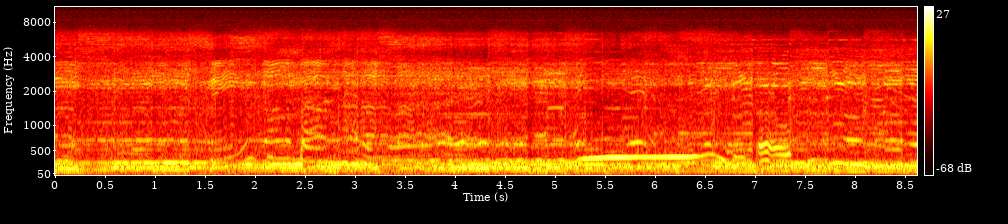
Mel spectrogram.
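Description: A group of young singers performing a song over rock-style accompaniment with guitar; one long held note a little past halfway.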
